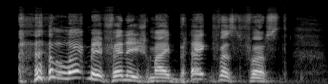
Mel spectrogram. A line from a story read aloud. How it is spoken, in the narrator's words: grandfather laughed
